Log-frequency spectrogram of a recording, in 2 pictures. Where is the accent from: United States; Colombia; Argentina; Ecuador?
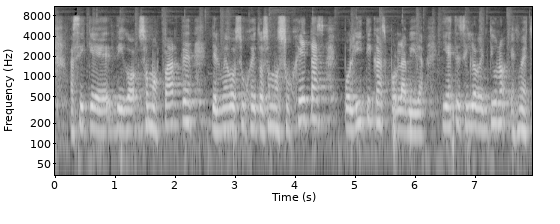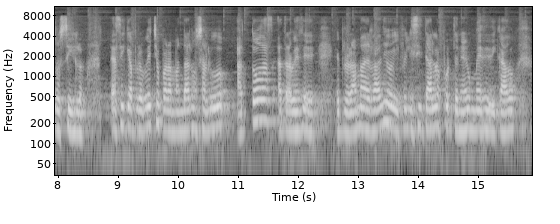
Argentina; de Argentina, una intelectual estudiosa de los movimientos sociales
